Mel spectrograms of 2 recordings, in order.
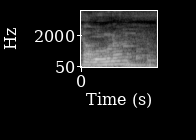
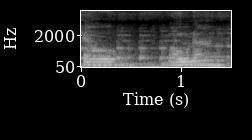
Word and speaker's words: Kelowna: wrath never banned from i always pronounce it incorrectly kelowna kawona kel owna british columbia if i just if i don't think about it i can say kelowna that's it uh british columbia grapes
